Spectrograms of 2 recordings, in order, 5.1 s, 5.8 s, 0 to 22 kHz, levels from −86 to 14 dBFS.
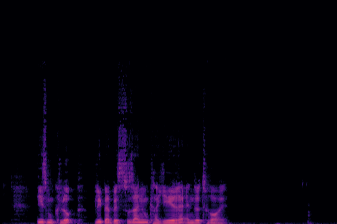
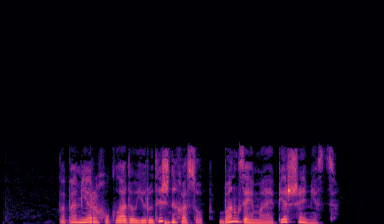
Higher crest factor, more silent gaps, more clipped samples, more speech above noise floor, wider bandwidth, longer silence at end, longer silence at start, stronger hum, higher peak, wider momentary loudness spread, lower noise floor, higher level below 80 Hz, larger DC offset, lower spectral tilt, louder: about the same, 18 dB vs 18 dB; neither; neither; second, 42 dB vs 67 dB; first, 14 kHz vs 8 kHz; first, 1.65 s vs 0.75 s; second, 0.55 s vs 0.9 s; neither; second, -20 dBFS vs -2 dBFS; second, 8 LU vs 15 LU; second, -78 dBFS vs -87 dBFS; second, -66 dBFS vs -60 dBFS; neither; about the same, -5.5 dB/octave vs -5 dB/octave; second, -37 LUFS vs -19 LUFS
